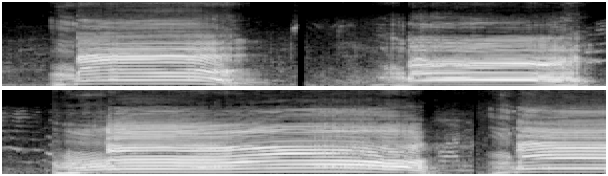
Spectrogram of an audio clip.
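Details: A village cow gives three long, loud moos, each a rich harmonic bellow about two seconds long.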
